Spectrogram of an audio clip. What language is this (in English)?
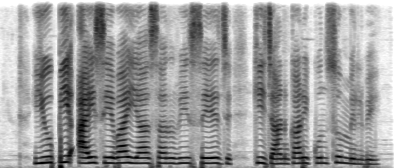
Magahi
